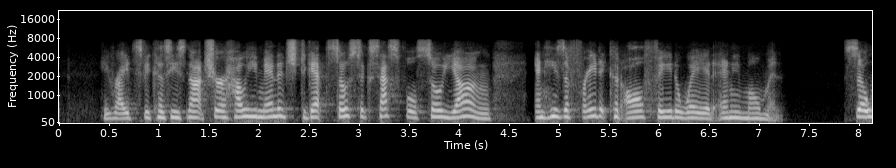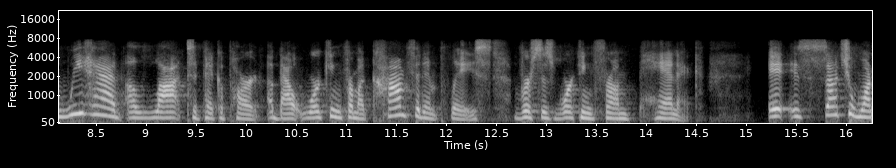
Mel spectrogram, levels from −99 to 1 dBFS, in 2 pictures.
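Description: AMR comfort noise: the phone treated the talker as silent and stopped sending speech frames at 0.01–0.09, 0.11–0.41, 7.41–7.85 and 15.19–15.23 s. The real background gives way to smooth synthetic hiss beneath the light wideband coding, which sounds like a 12.65 kbit/s rate.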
